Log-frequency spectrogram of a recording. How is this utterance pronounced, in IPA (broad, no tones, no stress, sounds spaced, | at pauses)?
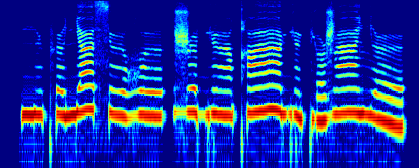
ɲ y pʰ œ ɲ a s øː ʁʷ ə | ʐ œ bʲ œ̃ː qʰ ãː bʲ œ̃ pʲ ɔ ʐ ãː ʎ œ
